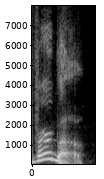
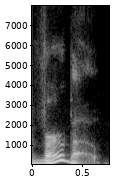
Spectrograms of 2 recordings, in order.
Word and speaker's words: VRBO: stuff earlier today, and then they said verbo. I'm like, Verbo. what? I thought it was VRBO. Yeah, me too. Yeah, because it's the initials of vacation rental by owner.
